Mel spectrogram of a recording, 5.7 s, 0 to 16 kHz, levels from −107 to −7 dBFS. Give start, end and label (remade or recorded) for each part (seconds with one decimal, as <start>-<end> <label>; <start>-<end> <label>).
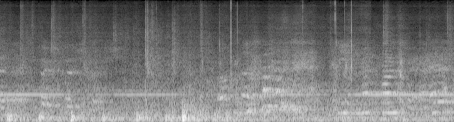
0.0-1.6 remade; 1.6-2.2 recorded; 2.2-5.7 remade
